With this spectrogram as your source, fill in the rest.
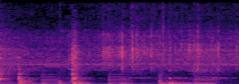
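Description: A masala dosa sizzles on a hot street-style griddle as it is turned, with steady frying hiss broken by scraping and clattering spatula strokes.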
